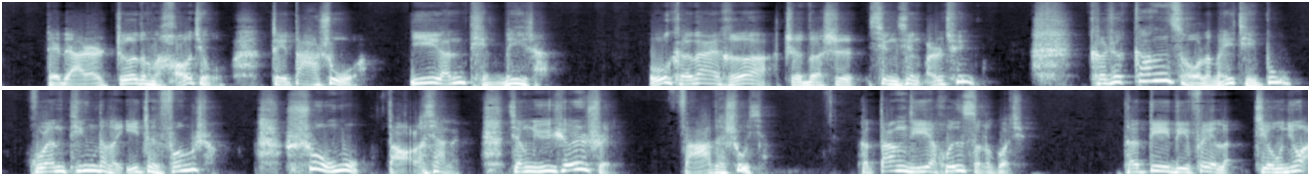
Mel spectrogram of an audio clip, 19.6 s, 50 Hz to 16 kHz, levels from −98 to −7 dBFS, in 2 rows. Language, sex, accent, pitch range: Chinese, male, native, 140-215 Hz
